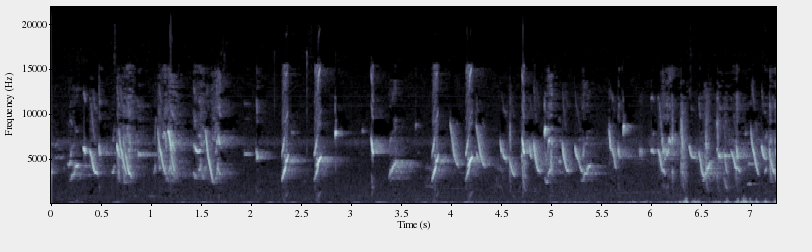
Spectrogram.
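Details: Emphatic high chirps from a saffron finch, first in spaced pairs and triplets, then in a quicker twittering run; a low rumble rises near the end.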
